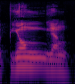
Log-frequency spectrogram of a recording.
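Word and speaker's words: Pyongyang: अच्छा, इसका जो करेक्ट प्रोनाउंसिएशन भी यही है, प्योंग यंग.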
